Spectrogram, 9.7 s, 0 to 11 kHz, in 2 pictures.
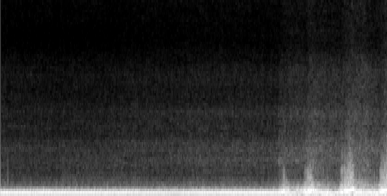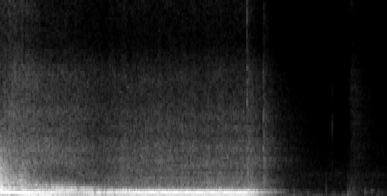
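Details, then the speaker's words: Warmed-up 2005 Suzuki GSX-R sport bike idles smoothly, then takes three quick throttle blips that rise and fall cleanly and return to an even idle; sounds healthy, normal revving. "I've already let the engine warm up, so I'm gonna give you guys a couple revs just to hear how she sounds."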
